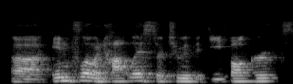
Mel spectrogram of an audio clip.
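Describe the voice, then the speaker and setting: A man speaks in a somewhat breathy voice with a fairly high pitch. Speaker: software trainer for real estate agents. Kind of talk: tutorial. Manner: fast; casual.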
